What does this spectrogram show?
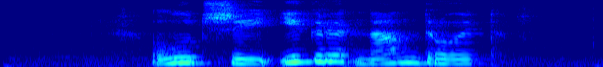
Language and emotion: Russian, neutral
